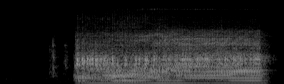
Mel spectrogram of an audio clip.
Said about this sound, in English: We're gonna come over here to my espresso machine. We're gonna turn it on.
